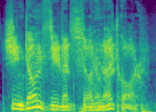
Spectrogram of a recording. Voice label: humanoid portrait male; Stellaris; humanoids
